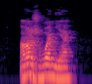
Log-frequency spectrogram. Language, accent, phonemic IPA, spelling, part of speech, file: French, Canada, /ɑ̃.ʒwa.ɲɛ/, enjoignais, verb, LL-Q150 (fra)-enjoignais.wav
- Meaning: first/second-person singular imperfect indicative of enjoindre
